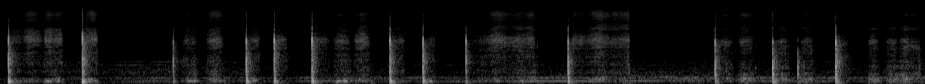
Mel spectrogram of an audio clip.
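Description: A hand writes a 7 times table on a large flat black chalkboard with a white chalk stick. About 15 sharp, bright chalk taps are heard, with bursts of dry, hissy scratching between them as the strokes are drawn. A faint, steady low hum runs underneath throughout.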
